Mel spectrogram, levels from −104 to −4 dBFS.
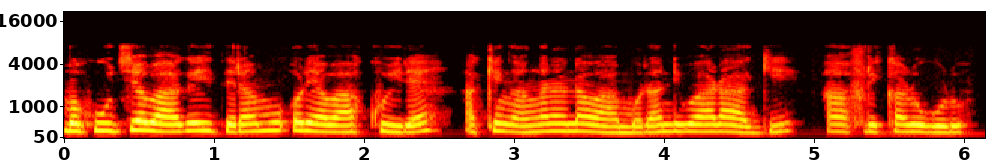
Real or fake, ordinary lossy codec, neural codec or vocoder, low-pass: real; none; none; 7.2 kHz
